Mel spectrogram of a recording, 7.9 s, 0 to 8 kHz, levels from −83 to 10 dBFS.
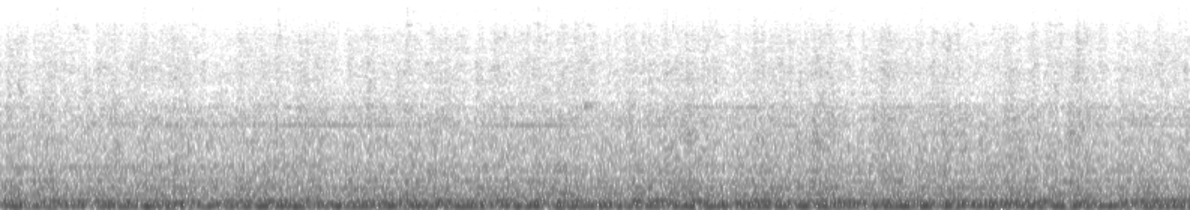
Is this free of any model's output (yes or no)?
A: yes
